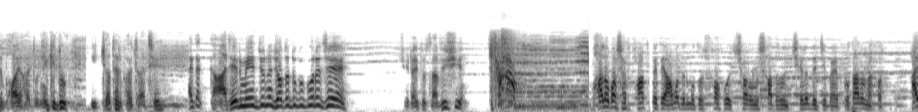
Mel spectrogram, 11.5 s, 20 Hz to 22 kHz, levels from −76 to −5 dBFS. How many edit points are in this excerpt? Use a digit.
3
